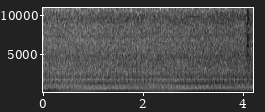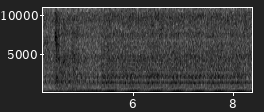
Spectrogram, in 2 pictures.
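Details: Honda Accord at first startup after repairing a blown head gasket and burnt valves, exhaust not yet fixed so it runs loud. Steady, even idle with a smooth low rumble and no knocks or misses; running cleanly.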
